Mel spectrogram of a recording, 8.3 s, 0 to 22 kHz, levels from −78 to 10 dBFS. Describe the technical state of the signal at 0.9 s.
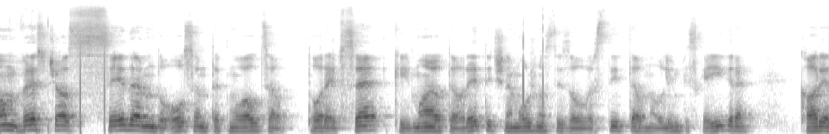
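A loud pop spans 0.80 to 1.07 s: two sharp thumps about 20 dB above the speech, which carries on underneath. It is likely a sudden voltage step, from a plug, switch or static discharge, shaped by the circuits downstream into brief pulses.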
